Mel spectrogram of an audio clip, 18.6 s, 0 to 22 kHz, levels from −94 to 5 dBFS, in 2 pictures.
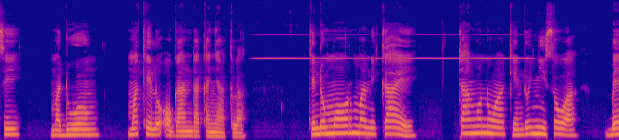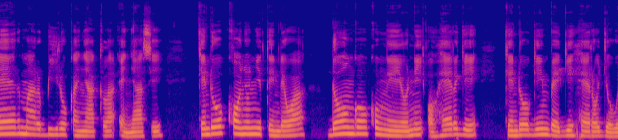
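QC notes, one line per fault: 3.71 to 8.08 s, feedback whistle: a thin, steady tone at 4 kHz sits roughly 20 dB under the speech, swelling and fading slowly in level. Likely a speaker-to-mic loop hovering right on the edge of feedback, ringing at one frequency without taking off.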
